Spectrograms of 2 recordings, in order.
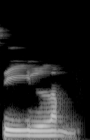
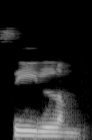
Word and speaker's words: coelom: Pronunciation is coelom. Coelom.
